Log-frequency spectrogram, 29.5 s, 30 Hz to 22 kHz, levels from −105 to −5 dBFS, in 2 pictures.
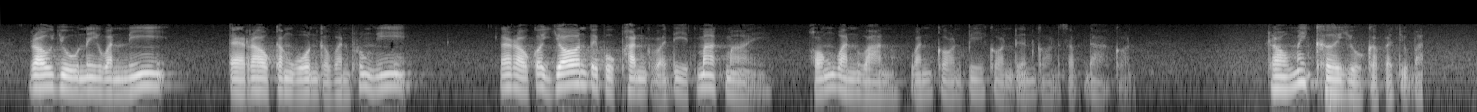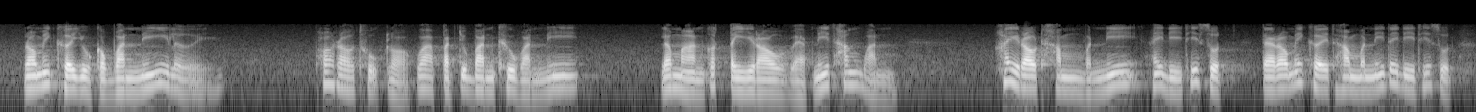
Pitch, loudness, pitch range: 120 Hz, -24 LUFS, 105-135 Hz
